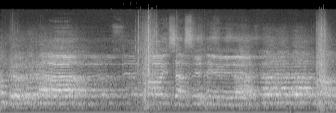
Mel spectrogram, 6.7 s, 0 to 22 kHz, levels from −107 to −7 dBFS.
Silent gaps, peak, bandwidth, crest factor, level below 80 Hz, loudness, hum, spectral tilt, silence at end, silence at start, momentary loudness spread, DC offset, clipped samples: none; -8 dBFS; 16 kHz; 20 dB; -70 dBFS; -27 LUFS; none; -1 dB/octave; 0 s; 0 s; 11 LU; 0.1%; under 0.1%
